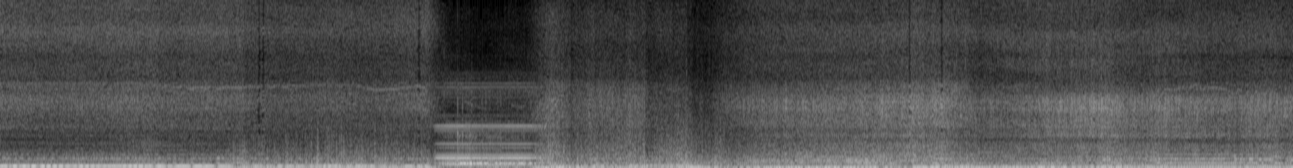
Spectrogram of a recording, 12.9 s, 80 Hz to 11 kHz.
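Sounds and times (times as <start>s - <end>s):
drone propellers humming: 0.0s - 12.9s
wind rushing: 2.4s - 7.3s.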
